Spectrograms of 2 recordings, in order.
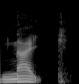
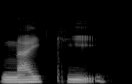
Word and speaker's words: Nike: Uh, is obviously phonetically Brazilians should say Nike, Nike, but for some reason Brazilians decided to say Nike. But in English, it's Nike. Nike.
